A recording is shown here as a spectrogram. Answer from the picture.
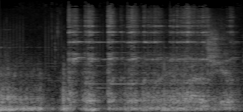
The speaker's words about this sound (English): Just moving my glass.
